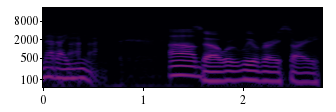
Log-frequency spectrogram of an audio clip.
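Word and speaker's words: Medellín: If you watch Narcos, you know how to pronounce that. It's Medellin.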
